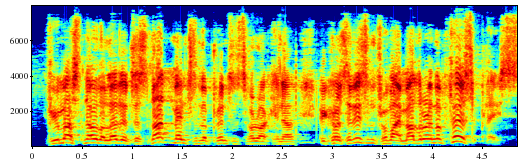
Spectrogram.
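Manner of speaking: yelling outburst. In a drama, Alexei answers Anna about a letter, shouting. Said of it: "you're shouting at me".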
